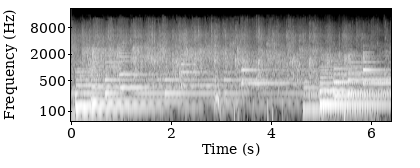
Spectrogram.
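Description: Background score music: soft held chords that change about five seconds in.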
